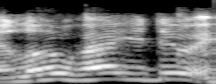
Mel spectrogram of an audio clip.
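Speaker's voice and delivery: lazy Texan drawl. A plumber describes first meeting a customer at the door: King of the Hill voice. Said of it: "he talked just like fucking King of the Hill".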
